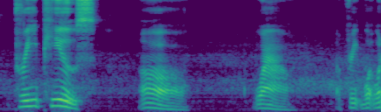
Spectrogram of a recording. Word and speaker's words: prepuce: that what is that I pronounce this prepuce oh wow freak what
